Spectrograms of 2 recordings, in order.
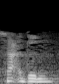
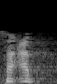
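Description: First: The name is said as Sa'dun, with ending. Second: The name is said as Sa'ad, no ending. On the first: This is the original form of the name. "Asalnya apa?" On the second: This is the local everyday form of the name. "kalau bahasa kita apa?"

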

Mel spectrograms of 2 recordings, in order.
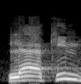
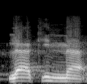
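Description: First: The word ends without a long final vowel. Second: The word ends in a long final 'a' vowel. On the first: This is the other reciters' version of the word. "بغير ألف في الوصل" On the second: This is one reading tradition's version of the word. "بإثبات الألف في الأصل"

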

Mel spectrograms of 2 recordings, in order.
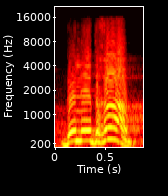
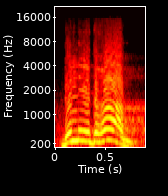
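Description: The two takes are said the same way.

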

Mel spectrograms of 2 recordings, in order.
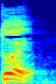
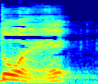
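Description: First: It is read the standard way, like 对. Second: It is read the popular way, not like 对. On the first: This is the officially correct reading. "按正音是念对" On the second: This is the reading everyone understands. "但是呢葛字儿必须念怼"

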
